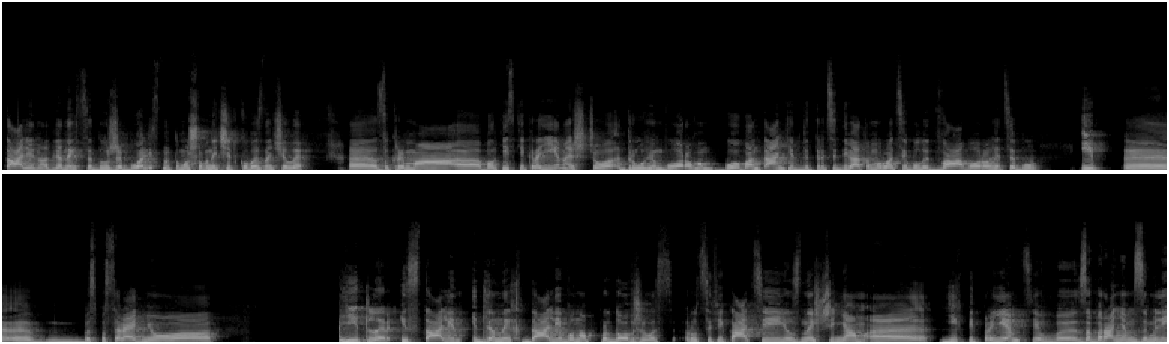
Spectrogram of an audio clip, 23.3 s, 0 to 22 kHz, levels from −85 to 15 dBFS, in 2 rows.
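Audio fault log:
22.04–23.31 s, pre-emphasis left on: over the last stretch of the clip the treble rises sharply, about 11 dB at 10 kHz relative to 1 kHz, following a 50 µs FM-style curve. The high-frequency boost applied before recording or transmission was never undone by the matching de-emphasis. With the top end lifted and nothing cutting it back, the sound turns thin, bright and sibilant for that section.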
